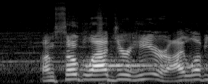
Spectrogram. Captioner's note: audience cheering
